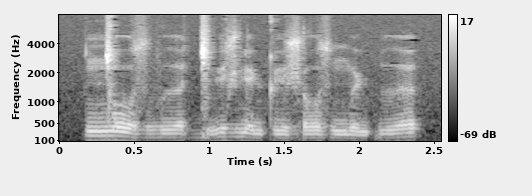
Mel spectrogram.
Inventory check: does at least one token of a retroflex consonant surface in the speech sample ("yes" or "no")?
yes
